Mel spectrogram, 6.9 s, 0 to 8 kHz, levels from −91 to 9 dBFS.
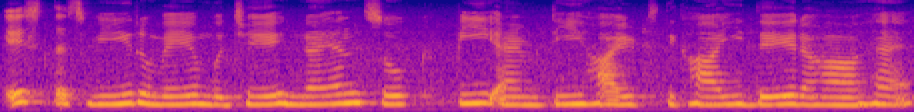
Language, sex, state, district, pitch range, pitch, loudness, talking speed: Hindi, female, Madhya Pradesh, Katni, 215-240 Hz, 225 Hz, -15 LUFS, 105 wpm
